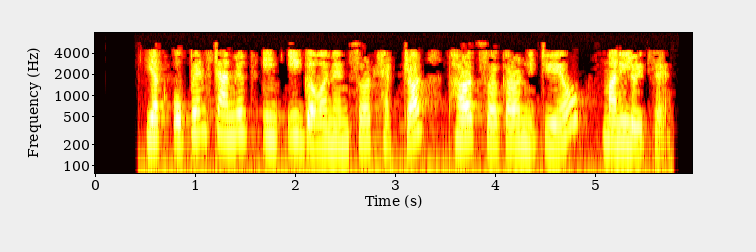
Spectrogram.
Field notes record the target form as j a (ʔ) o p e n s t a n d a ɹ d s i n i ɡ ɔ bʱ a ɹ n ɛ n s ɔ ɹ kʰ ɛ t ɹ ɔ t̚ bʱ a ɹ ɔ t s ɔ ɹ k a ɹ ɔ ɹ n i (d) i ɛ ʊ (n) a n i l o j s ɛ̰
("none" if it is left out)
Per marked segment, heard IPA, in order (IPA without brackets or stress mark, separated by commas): k, t, m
